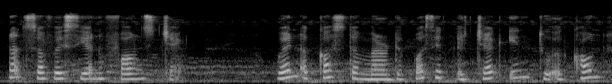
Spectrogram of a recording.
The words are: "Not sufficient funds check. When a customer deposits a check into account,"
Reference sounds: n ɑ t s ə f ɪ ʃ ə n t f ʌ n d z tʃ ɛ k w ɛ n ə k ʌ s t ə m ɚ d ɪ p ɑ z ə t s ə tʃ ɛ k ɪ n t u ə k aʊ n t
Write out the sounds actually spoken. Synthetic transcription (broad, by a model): n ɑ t s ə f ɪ s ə n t f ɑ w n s tʃ ɛ k w ɛ n ə k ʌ s t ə m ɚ d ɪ p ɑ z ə t ə tʃ ɛ k ɪ n t u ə k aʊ n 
